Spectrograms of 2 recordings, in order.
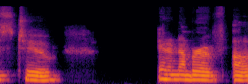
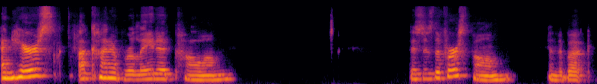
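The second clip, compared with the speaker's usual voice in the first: usual speaking voice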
